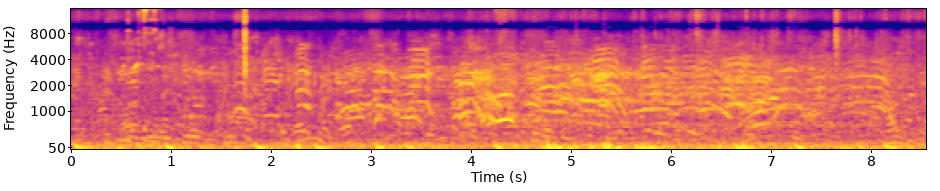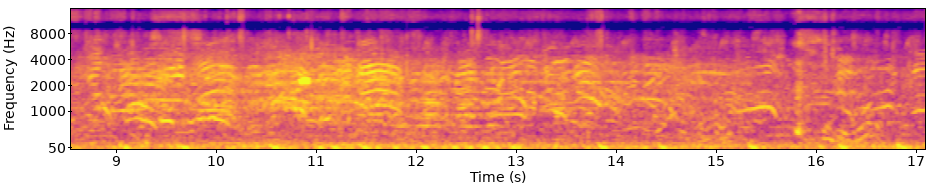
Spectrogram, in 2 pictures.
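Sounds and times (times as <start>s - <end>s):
voices calling and shouting: 0.0s - 17.0s.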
